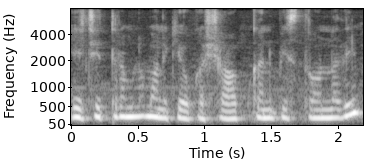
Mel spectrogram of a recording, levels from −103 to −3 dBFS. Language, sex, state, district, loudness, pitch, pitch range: Telugu, female, Telangana, Hyderabad, -13 LUFS, 215 Hz, 210-245 Hz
